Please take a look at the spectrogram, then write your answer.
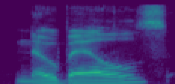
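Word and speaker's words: Knoebels: Spelled with a K. What is it? Wait, what? What part is Okay, say the name again. No bells. How do you spell K N O E B E L S.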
